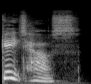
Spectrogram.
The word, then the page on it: gatehouse: British English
